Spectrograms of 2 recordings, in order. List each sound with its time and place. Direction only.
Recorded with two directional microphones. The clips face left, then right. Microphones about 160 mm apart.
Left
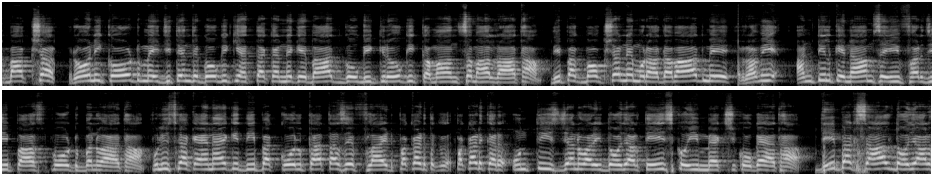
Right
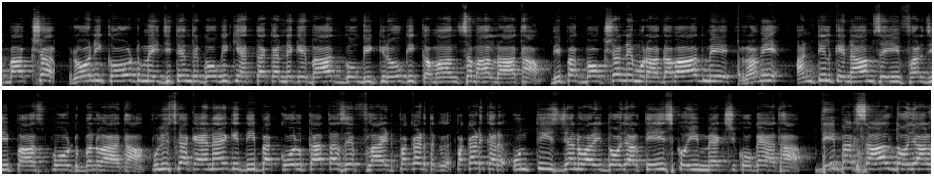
0.1 s speech: 30° left (ahead or behind)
